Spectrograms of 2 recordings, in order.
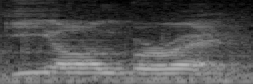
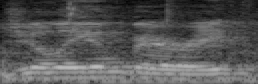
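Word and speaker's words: Guillain-Barré: me if I'm wrong it is pronounced Keon beret not Jillian Barry Jillian Barry you're gonna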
